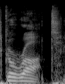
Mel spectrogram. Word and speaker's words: garrote: was attached to a wooden, how is this pronounced, garrote? It's garrote.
